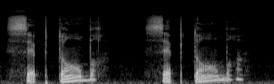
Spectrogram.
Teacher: Remember this EM en septembre. You don't insist on the final E.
